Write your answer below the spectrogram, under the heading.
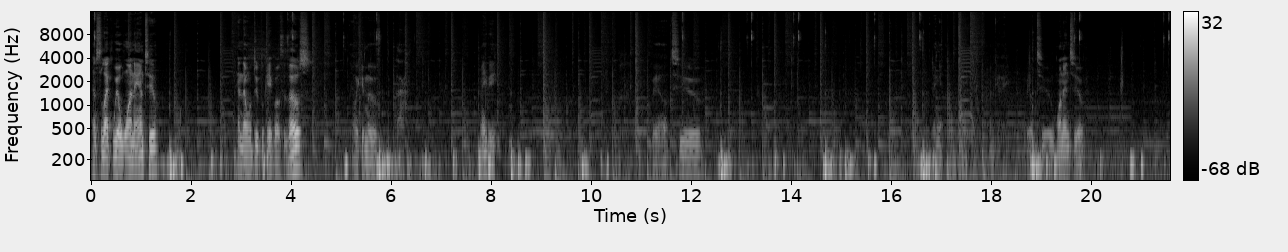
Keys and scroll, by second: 6.5 shift+super+z, 9.8 t, 10.3 shift+t, 15.0 shift+t, 17.0 shift+super+z.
